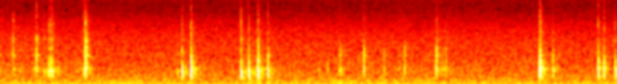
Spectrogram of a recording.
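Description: Long red nails tap and scratch the pink rhinestone gem-tile cover of a small, closed metal case. Sharp, dry clicks and ticks with a slight glassy edge come in uneven bursts, each dying away almost instantly over a quiet, faint background.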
